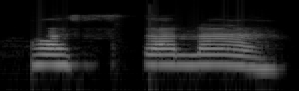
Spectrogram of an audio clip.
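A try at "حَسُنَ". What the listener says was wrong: Jadi mula-mula memang tertangkap kita hasanah karena biasa baris di atas. Ini yang enggak ada bertemu hasanah, tapi yang ada hasuna.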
